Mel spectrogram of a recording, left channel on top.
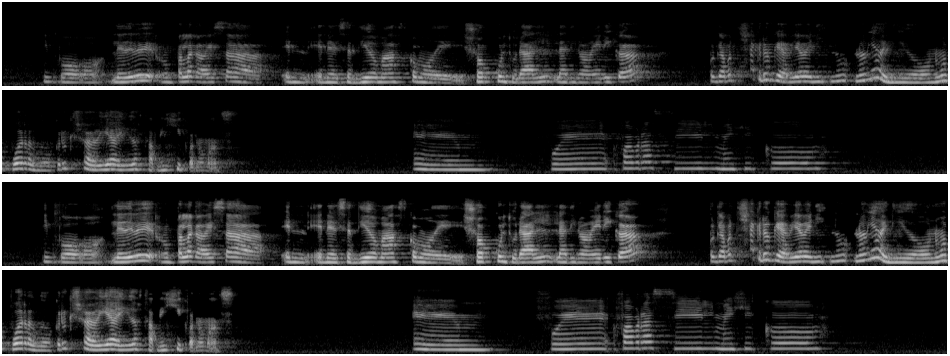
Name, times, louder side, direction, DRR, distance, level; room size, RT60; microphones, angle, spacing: voice 1, 0.4-6.4 7.1-11.8, right 4 dB, 85° right, 0.8 m, -24 dB
voice 2, 13.6-14.4 14.9-17.7, right 4 dB, 55° right, 0.7 m, -30 dB
29.0 x 13.5 x 9.8 m
head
